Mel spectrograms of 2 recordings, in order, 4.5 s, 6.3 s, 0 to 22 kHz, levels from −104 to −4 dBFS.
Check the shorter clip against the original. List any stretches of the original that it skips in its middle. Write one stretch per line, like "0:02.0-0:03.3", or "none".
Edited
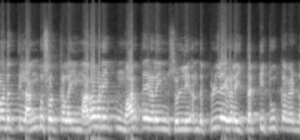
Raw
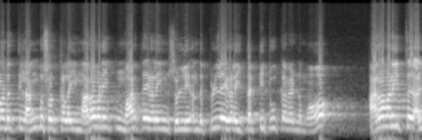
none

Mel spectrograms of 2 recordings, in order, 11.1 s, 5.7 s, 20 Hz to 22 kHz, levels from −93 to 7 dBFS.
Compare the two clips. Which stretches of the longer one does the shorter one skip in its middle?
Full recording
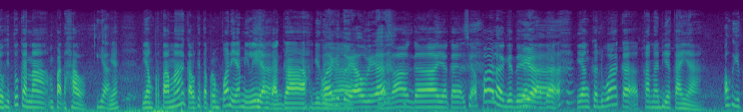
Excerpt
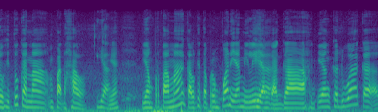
0:04.7-0:08.6

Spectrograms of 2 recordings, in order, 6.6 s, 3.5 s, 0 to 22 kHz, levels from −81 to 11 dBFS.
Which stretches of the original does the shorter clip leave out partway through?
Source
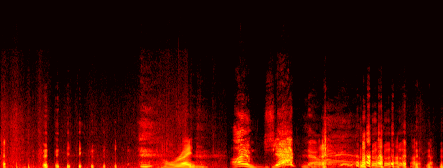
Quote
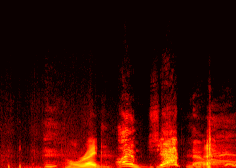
0:03.1-0:03.4

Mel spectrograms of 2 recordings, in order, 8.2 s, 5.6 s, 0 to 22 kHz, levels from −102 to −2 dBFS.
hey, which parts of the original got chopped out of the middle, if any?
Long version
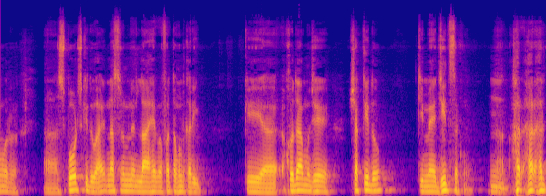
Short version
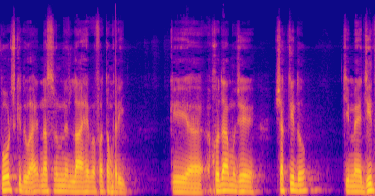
0:02.7-0:02.8

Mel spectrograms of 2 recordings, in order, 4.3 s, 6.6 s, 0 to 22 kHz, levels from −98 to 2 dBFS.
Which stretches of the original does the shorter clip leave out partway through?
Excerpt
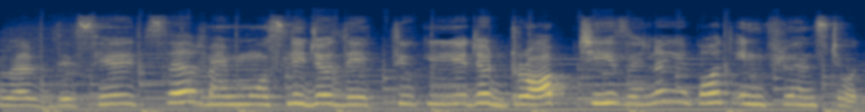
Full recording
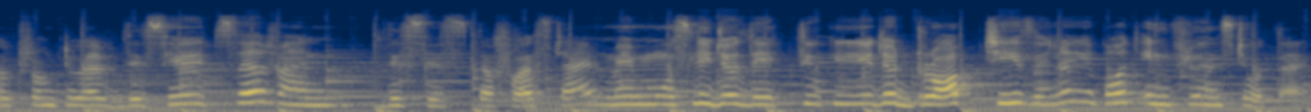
0:01.4-0:03.1

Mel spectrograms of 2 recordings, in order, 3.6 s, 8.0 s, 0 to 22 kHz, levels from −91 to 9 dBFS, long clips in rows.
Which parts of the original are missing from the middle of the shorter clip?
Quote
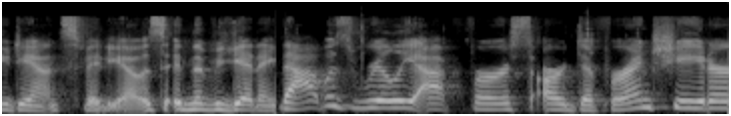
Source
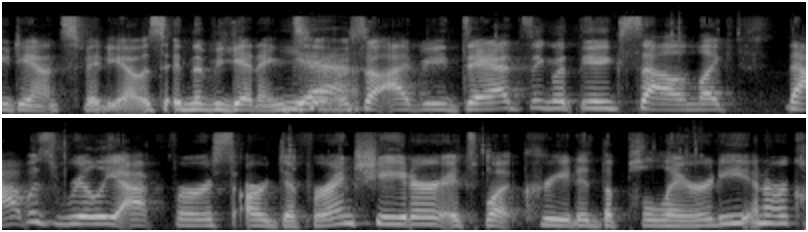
0:01.3-0:03.9

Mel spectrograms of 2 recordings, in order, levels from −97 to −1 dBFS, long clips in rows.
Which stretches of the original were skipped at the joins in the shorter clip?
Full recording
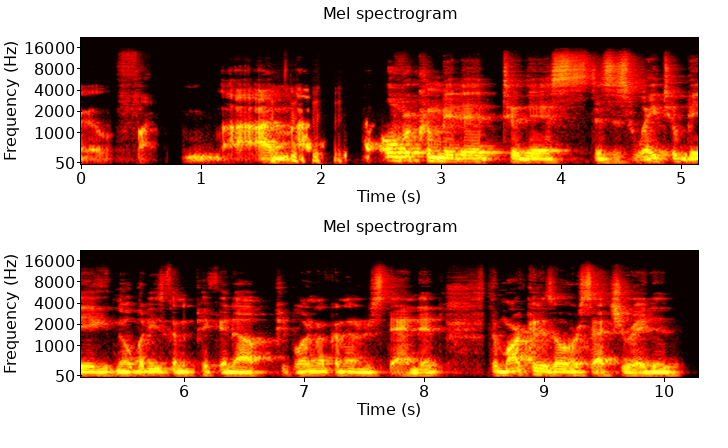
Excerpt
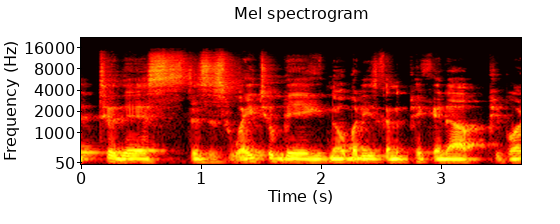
none

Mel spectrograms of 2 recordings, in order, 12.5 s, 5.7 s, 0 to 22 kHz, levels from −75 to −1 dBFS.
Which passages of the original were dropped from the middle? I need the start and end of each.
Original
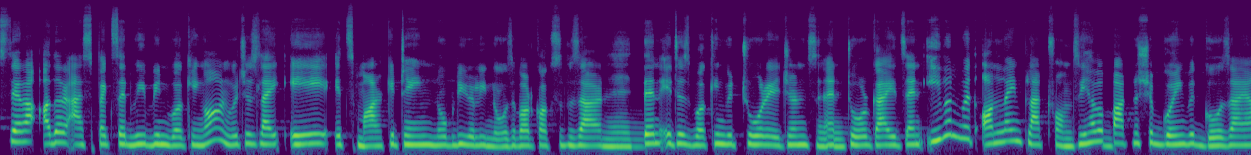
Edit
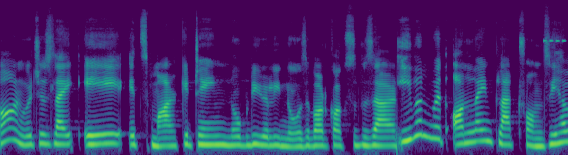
0:06.0-0:09.2

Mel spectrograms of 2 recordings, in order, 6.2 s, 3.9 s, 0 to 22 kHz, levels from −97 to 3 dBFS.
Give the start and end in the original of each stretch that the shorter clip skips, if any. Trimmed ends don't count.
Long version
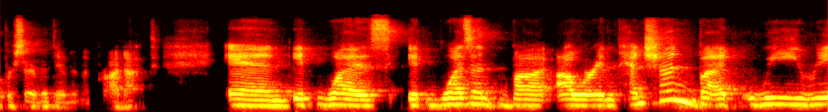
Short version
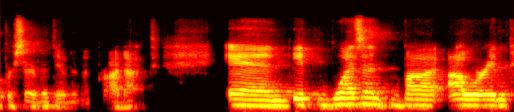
0:02.4-0:03.2

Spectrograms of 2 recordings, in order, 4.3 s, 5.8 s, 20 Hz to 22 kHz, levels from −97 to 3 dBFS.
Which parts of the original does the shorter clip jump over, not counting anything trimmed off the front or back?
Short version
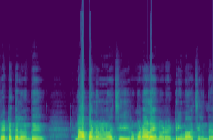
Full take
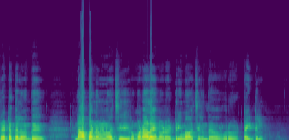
none

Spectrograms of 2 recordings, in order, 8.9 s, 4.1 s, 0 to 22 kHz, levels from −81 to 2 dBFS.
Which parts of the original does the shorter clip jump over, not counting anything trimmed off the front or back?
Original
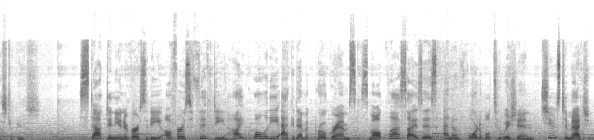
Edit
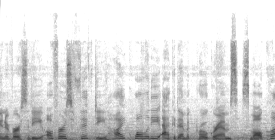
none

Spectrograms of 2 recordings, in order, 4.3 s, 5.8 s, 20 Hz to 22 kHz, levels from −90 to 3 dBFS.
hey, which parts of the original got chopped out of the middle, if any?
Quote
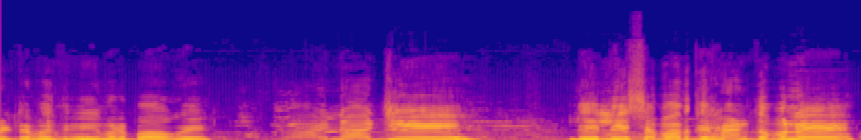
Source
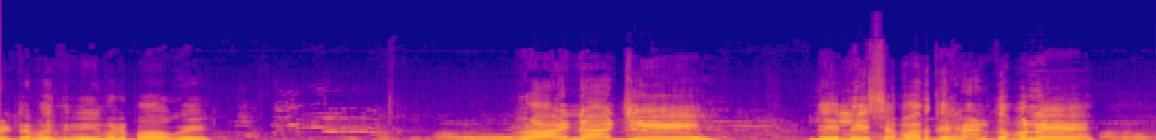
0:01.7-0:02.9

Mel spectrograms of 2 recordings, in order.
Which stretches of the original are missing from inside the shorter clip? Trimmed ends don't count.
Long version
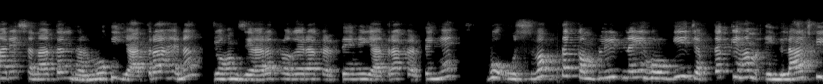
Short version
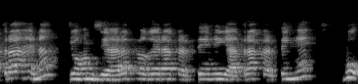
none

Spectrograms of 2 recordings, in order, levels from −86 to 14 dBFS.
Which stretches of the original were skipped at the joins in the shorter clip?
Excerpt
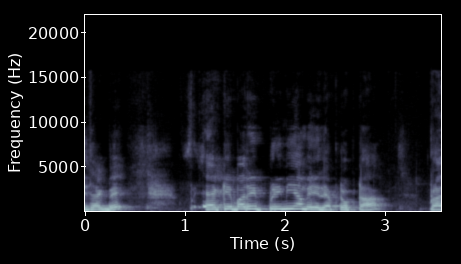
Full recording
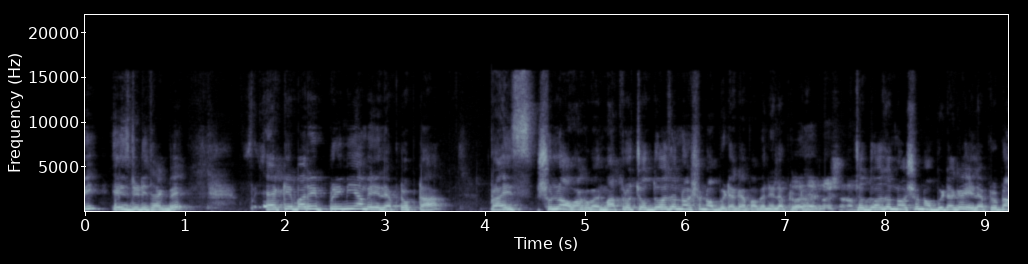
none

